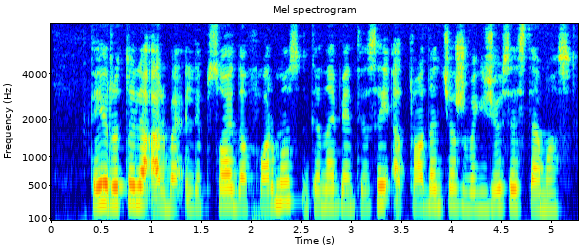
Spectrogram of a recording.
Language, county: Lithuanian, Vilnius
